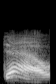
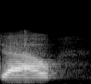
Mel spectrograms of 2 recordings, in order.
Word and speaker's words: Tao: The Tao, or Tao, it's spelled T-A-O, and sometimes it's pronounced Tao.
